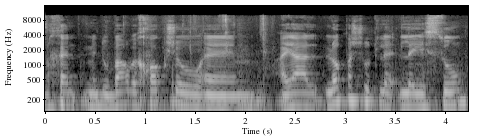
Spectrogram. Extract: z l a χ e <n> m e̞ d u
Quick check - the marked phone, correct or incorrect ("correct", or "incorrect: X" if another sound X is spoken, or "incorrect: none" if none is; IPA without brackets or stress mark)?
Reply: correct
